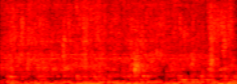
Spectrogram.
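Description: Tap water running into a sink while a bowl is rinsed, a close, steady splashing stream of moderate loudness with no talking.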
